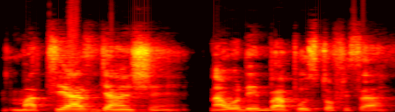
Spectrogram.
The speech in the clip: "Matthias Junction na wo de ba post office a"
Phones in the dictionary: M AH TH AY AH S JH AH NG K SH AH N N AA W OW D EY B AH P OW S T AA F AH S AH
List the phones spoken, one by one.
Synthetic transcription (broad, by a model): M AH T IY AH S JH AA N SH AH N N AA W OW D EY B AH P OW S T AA F AH S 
